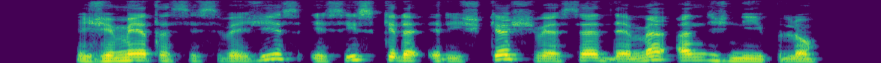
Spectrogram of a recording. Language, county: Lithuanian, Šiauliai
